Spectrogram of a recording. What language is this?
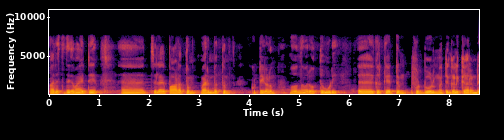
Malayalam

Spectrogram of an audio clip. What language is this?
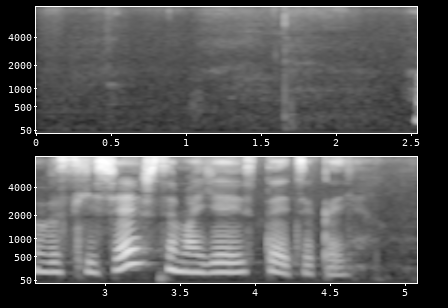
Russian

